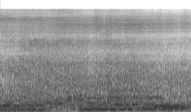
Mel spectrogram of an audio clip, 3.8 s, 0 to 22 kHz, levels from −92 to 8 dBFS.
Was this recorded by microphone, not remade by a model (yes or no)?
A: yes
